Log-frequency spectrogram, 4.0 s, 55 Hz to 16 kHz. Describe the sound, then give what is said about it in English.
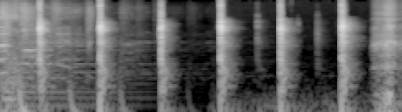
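Six sharp, evenly spaced hammer strikes ring out about every 0.6 seconds, each a loud metallic whack with a brief ringing tail, with no talking. “That would be a hammer sound effect because it is time for hammer time.”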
